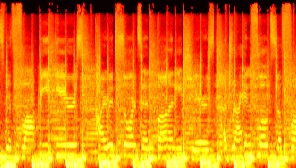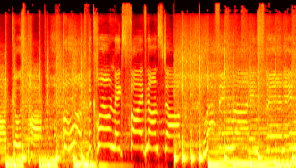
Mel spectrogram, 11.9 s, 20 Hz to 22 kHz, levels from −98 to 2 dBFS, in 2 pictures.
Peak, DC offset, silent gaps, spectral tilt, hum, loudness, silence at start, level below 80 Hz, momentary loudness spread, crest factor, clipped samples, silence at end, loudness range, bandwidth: 0 dBFS; under 0.1%; none; -4.5 dB/octave; none; -13 LUFS; 0 s; -18 dBFS; 3 LU; 12 dB; under 0.1%; 0 s; 1 LU; over 20 kHz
